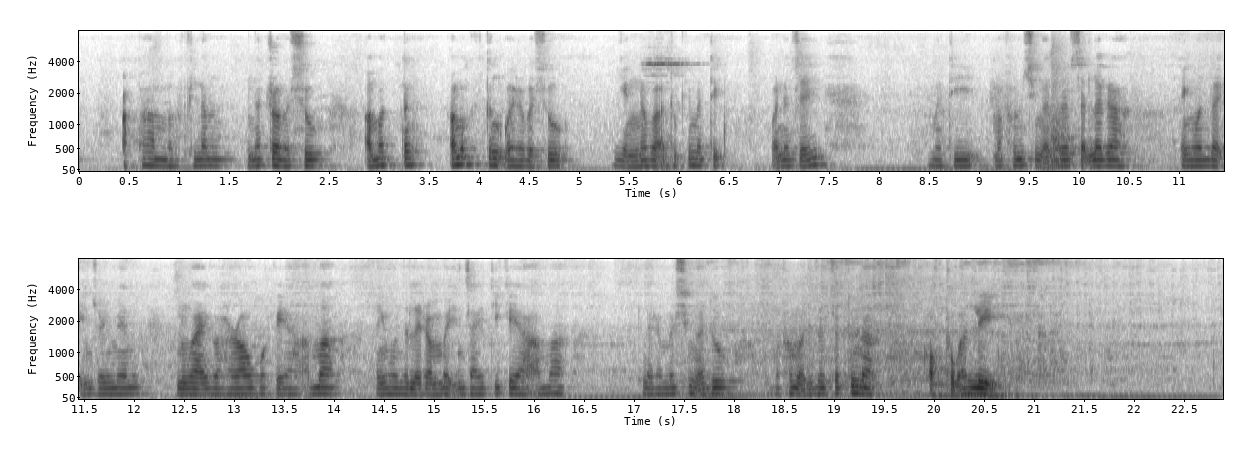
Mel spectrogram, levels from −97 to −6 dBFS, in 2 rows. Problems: background sounds at intervals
